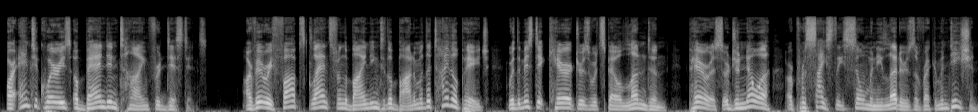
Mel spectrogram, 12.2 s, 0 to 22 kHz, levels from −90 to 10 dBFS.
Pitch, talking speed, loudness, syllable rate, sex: 145 Hz, 180 wpm, -17 LUFS, 6.0 syllables/s, male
